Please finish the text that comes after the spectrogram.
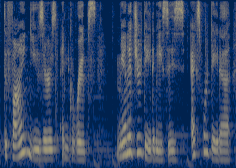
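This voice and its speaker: A woman reading a scripted corporate explainer in a measured, instructional way. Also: lowish voice, animated, warm tone, soft background music. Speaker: narrator of a corporate product video.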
